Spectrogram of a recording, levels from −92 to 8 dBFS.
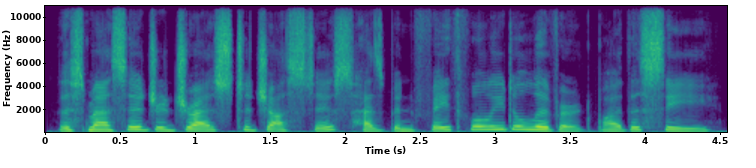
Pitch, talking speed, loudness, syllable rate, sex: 220 Hz, 160 wpm, -18 LUFS, 5.3 syllables/s, female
